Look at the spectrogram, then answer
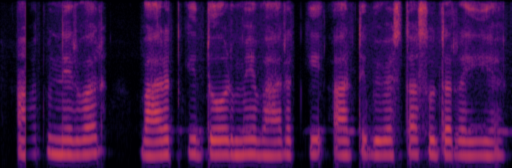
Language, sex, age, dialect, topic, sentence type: Hindi, male, 18-24, Kanauji Braj Bhasha, banking, statement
